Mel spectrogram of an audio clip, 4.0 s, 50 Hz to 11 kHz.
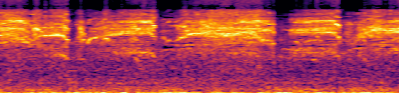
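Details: In Madrid on 6 May 2016, a female peregrine falcon brings a pigeon to the nest; long rasping wails broken by brief pauses, with a steady low hum beneath.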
